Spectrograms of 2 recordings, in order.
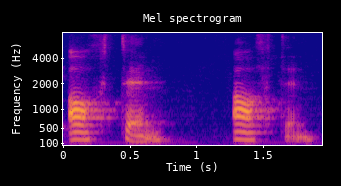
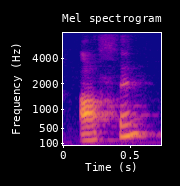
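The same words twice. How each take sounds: First: "often" said OFF-ten, the t clearly sounded. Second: "often" said as OFF-en, no t sound; silent t. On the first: Teacher demonstrates "often" with the t spoken. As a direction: pronounce the t in "often". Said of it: "Ou você pode falar com o T". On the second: Teacher demonstrates "often" with a silent t. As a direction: drop the t in "often" completely. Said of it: "sem pronunciar o T". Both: Shown as a demonstration.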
